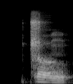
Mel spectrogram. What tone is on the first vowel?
falling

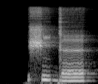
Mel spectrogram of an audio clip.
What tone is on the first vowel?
high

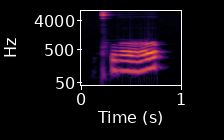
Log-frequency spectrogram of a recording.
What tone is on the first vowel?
rising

